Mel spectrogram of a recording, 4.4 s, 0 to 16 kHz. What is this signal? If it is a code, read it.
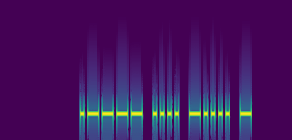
Morse code, heard as a keyed tone, about 22 wpm, 700 Hz. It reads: 1H6T
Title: Four Challenging Letter-Number Combinations 22wpm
